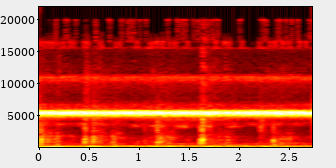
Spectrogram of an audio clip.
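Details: Evening chorus of insects around the peaceful old fishing town of Ine, Japan, after dark: one continuous shrill ringing tone with no breaks, over a low rumble and faint scattered clicks.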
